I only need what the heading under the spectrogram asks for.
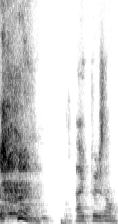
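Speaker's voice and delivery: choking on a cough, coughing fit.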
